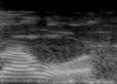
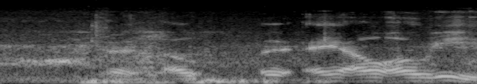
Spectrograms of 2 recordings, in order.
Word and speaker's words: aloe: tried saying the word I thought it was alloy. A l o e. Yeah. I don't know how to pronounce that word properly. Aloe. Aloe vera. Alo. There it is. Aloe vera. I have to say the second word to be able to say the first word.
